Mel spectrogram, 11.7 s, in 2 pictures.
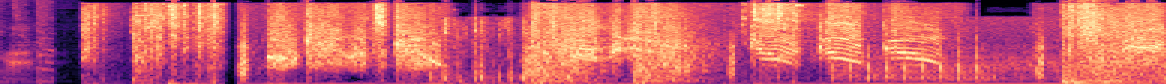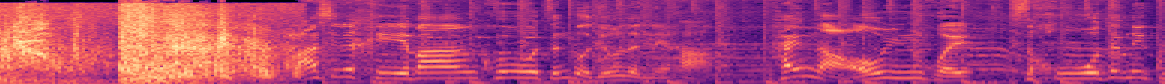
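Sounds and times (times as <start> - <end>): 
gunfire in a street in Brazil: 1.2 - 7.4
voices shouting: 2.8 - 4.8, 5.6 - 6.3
speech: 7.7 - 11.6.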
